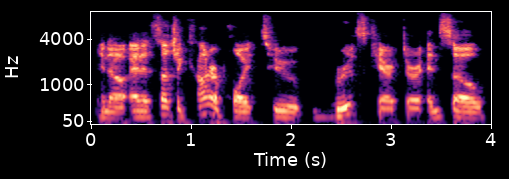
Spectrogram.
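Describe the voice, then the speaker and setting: A man's voice: medium pitch, lively intonation, normal speed, bright, forceful tone, highs cut off. A man co-hosting a podcast, chatting casually and enthusiastically about a movie, rambling with lots of fillers. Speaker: podcast co-host. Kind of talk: casual movie review chat.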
